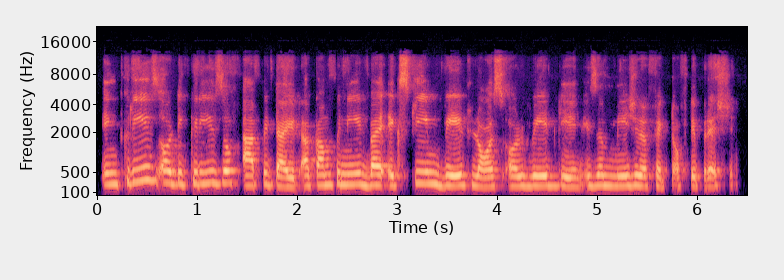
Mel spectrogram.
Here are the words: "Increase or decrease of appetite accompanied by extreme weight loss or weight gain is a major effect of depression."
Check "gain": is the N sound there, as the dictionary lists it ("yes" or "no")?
yes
